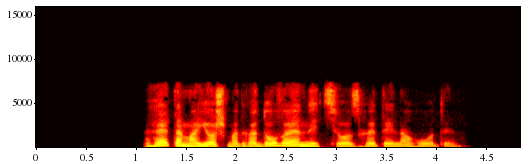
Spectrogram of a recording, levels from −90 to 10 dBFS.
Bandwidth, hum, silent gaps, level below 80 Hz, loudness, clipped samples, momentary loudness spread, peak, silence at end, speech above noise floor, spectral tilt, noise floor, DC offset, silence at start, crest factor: 7.6 kHz; none; none; -58 dBFS; -18 LUFS; under 0.1%; 12 LU; -2 dBFS; 0.65 s; over 73 dB; -5.5 dB/octave; under -90 dBFS; under 0.1%; 1.1 s; 18 dB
